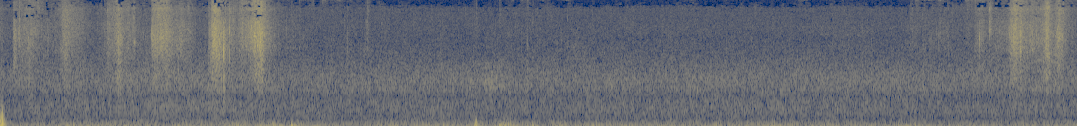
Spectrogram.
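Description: Steady low wind rumble on the microphone, with a few short rustles and crunches of footsteps in dry leaf litter in the first few seconds and again near the end.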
